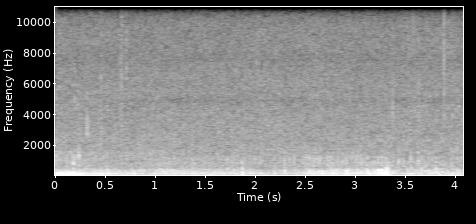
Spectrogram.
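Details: Soft, steady low purring from a rescued foster cat family, a mother and her five three-week-old kittens kept safe indoors. The rumble is even and continuous for about four seconds, with only faint room hiss around it.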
